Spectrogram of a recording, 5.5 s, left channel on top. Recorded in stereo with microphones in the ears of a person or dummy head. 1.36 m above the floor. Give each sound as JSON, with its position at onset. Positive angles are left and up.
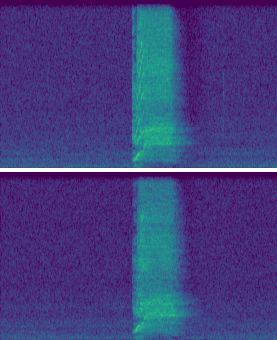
{"t": 2.6, "sound": "a scream", "side_deg": 55, "distance_m": 0.9}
